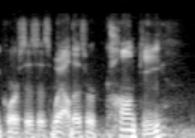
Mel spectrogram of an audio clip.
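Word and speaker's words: conchae: or some people say conai AE on the end those are Latin words and the CH is pronounced with a K you'll run across that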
